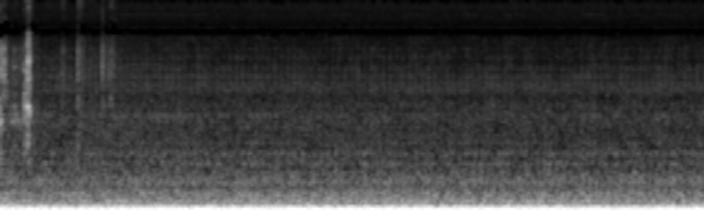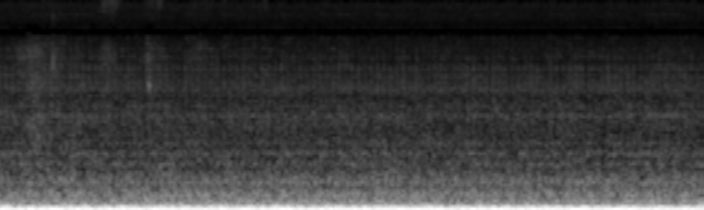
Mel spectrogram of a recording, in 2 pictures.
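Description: Steady low rumble heard from inside a car cabin, typical of the car's engine idling, with a few faint ticks.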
